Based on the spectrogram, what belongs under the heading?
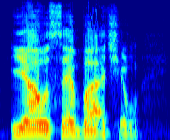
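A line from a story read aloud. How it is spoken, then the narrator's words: Hysterical scream. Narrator (Ukrainian): істерично закричав він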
